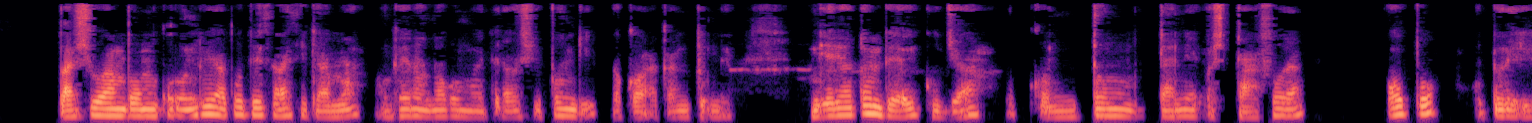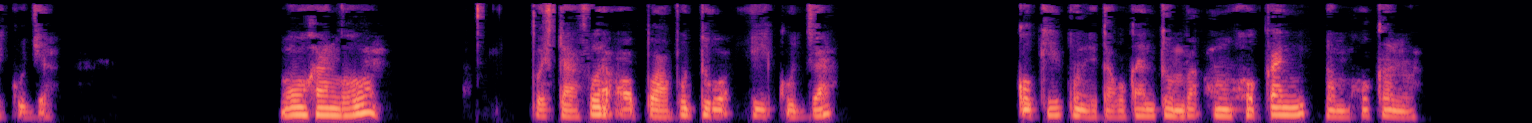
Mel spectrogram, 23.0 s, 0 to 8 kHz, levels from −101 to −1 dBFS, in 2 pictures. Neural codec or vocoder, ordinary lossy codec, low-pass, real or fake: codec, 44.1 kHz, 2.6 kbps, SNAC; MP3, 32 kbps; 7.2 kHz; fake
